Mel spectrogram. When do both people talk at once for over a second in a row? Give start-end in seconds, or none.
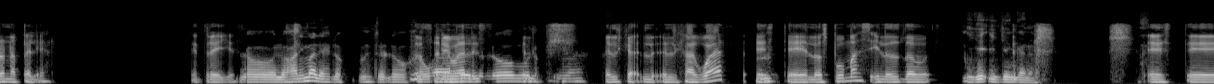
4.1-5.4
